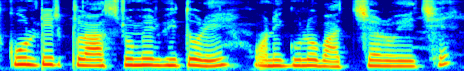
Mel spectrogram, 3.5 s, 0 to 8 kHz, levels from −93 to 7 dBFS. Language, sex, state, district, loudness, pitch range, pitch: Bengali, female, West Bengal, Cooch Behar, -14 LUFS, 235-275 Hz, 250 Hz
